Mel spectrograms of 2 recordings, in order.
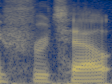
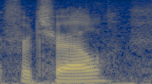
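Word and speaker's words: Futrelle: May um Arthur pan did again um May futel I can't say her name right Futrell and yes you wouldn't know and husband of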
